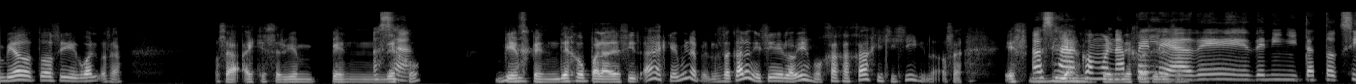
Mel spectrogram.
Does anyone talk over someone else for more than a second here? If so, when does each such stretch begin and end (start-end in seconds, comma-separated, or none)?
10.3-11.9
